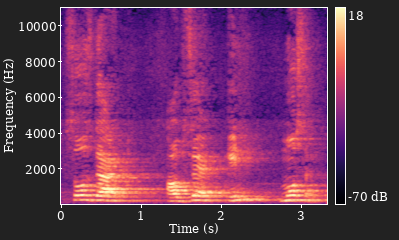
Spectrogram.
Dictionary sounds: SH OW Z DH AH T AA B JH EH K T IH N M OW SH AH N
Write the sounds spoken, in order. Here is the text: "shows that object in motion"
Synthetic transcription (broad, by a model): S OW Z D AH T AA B Z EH T IH N M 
